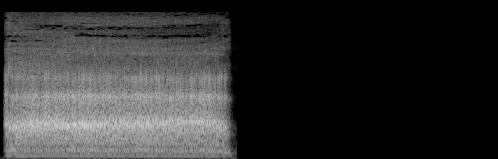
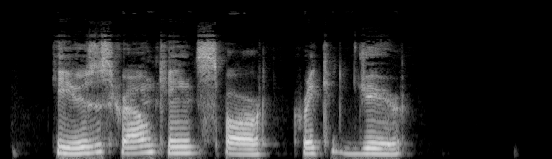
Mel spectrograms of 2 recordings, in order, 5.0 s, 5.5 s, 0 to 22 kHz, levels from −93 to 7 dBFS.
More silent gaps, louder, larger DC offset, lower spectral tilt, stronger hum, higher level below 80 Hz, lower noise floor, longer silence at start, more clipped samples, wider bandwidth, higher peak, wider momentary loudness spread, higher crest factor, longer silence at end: neither; about the same, -17 LUFS vs -15 LUFS; neither; second, -2.5 dB/octave vs -5.5 dB/octave; neither; second, -60 dBFS vs -54 dBFS; first, under -90 dBFS vs -75 dBFS; second, 0.05 s vs 0.55 s; neither; first, 16 kHz vs 9.2 kHz; about the same, -2 dBFS vs -2 dBFS; second, 5 LU vs 8 LU; about the same, 18 dB vs 14 dB; first, 2.7 s vs 1.5 s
